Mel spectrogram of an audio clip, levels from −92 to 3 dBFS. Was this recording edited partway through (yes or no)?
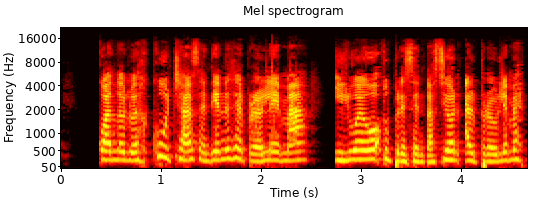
yes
